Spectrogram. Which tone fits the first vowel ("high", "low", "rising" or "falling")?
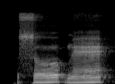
rising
